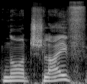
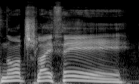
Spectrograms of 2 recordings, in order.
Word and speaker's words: Nordschleife: Because the E is pronounced to everybody out there, especially the English-speaking people. It's not Nordschleife, it's Nordschleife. Well, to that same level, it's pronounced Nippon, not Japan.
